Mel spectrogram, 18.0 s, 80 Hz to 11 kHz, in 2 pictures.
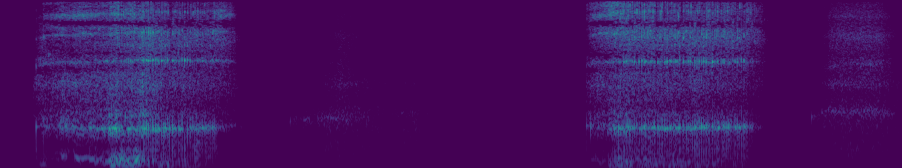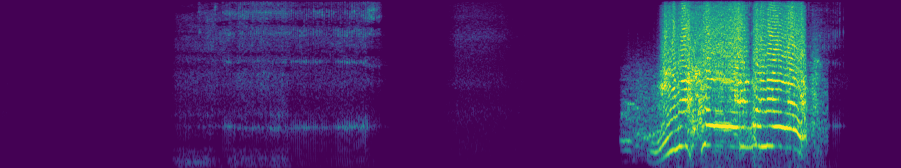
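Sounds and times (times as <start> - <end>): loud snoring: 0.4 - 2.5, 5.8 - 7.8, 10.7 - 13.0
quiet breath: 2.0 - 5.0, 7.5 - 10.0, 12.7 - 14.9.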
